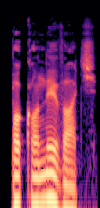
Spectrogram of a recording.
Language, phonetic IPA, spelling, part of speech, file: Polish, [ˌpɔkɔ̃ˈnɨvat͡ɕ], pokonywać, verb, Pl-pokonywać.ogg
